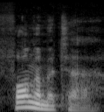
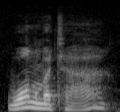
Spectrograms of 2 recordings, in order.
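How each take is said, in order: First: The name begins with an F sound. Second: The name begins with a W sound. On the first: "they insist on pronouncing it Whangamata" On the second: "say Wongamata"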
